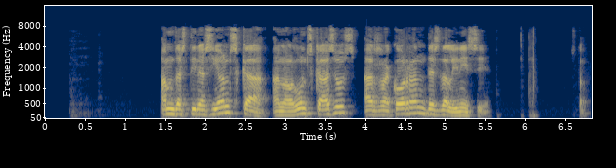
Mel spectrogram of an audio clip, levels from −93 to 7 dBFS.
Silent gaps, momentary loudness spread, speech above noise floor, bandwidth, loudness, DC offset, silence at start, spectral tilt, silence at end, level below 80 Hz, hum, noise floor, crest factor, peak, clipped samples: none; 5 LU; 71 dB; 8.4 kHz; -13 LUFS; under 0.1%; 1.45 s; -4 dB/octave; 0.1 s; -54 dBFS; none; -83 dBFS; 14 dB; 0 dBFS; under 0.1%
